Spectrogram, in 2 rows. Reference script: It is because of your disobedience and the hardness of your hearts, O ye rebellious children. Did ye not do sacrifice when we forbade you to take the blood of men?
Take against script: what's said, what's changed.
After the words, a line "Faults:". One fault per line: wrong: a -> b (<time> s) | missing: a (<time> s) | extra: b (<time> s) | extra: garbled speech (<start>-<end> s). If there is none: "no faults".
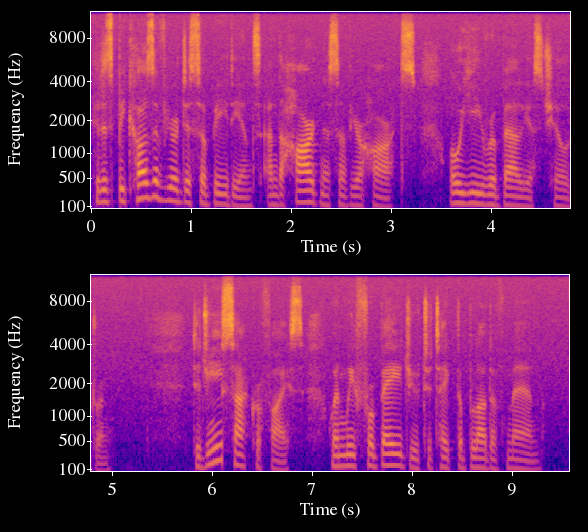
It is because of your disobedience and the hardness of your hearts, O ye rebellious children. Did ye sacrifice when we forbade you to take the blood of men?
Faults:
missing: not do (6.1 s)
